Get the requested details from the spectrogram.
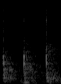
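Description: Three taps on an aerated concrete wall beside a crack give short, dull knocks with a faint mid-pitched ring that fades quickly. The section sounds solid, sturdy enough to hammer corrugated fasteners into.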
